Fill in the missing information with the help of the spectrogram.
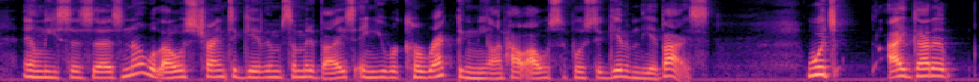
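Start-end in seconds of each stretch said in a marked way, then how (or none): none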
